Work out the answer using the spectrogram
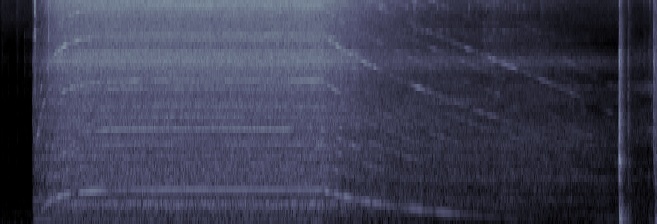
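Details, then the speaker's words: Late-model Dyson vacuum. The motor sounds a bit rough and the whine slowly falls in pitch over about four seconds after switch-off. Suspected clog or dirty cyclone restricting airflow. "still has a bit of a long wind down without the cyclone cycling probably needs cleaned cutting off a bit of airflow i'd imagine"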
